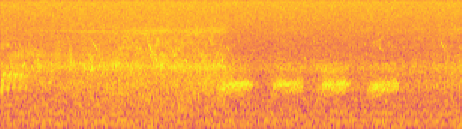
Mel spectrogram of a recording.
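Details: Cape crows calling in the wild during a live nature broadcast with wildebeest nearby on a windy day: four short, harsh caws about half a second apart, distant beneath strong wind noise.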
